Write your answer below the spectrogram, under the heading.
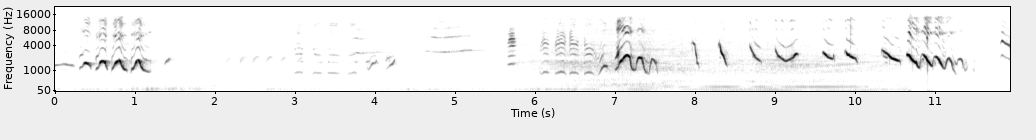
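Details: Singing black-naped oriole, Sumatran Aceh type, in a white-rumped shama imitation: rolling wavy whistles, scattered thin notes, then loud repeated downslurred and upslurred whistles with sharp chips, delivered energetically.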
